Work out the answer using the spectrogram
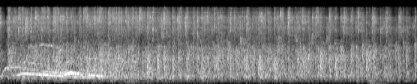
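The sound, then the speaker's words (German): Live audience at a talk event making noise and clapping, a loud, dense burst of applause that carries on steadily with no break. “Das heißt, wenn es irgendwelche Geräusche im Hintergrund gibt, wenn jemand klatscht, lacht, sich beschwert, genau, transparent sind wir heute ganz besonders. Deswegen macht doch noch einmal Lärm für die Zuhörer, die dabei sind.”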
